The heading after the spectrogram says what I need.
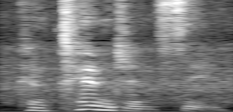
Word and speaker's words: contingency: All right, and contingency. Contingency. 4-2. 4-2. Good.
